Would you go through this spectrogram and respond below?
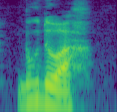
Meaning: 1. boudoir (woman's private sitting room) 2. sponge, ladyfinger
- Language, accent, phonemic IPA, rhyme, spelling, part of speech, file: French, France, /bu.dwaʁ/, -waʁ, boudoir, noun, LL-Q150 (fra)-boudoir.wav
